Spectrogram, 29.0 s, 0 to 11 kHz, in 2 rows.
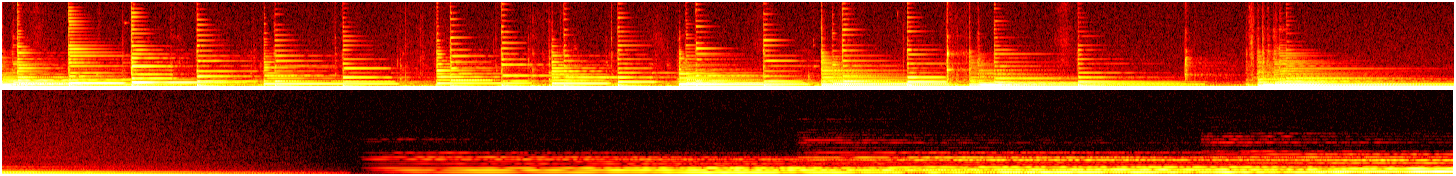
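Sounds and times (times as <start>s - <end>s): acoustic guitar picking: 0.0s - 16.8s.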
